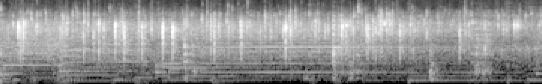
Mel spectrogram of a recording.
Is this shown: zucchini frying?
yes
